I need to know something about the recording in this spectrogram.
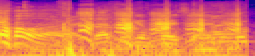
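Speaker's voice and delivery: high laughing through words; real laughter, high and loud. Real, not acted. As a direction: laugh while wrapping up. Host cracks up at clip.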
